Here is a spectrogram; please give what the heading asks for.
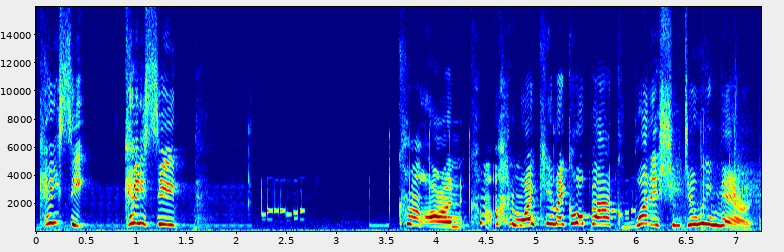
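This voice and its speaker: A woman's voice: very high-pitched, very animated, takes it slowly, pauses often, heavy background noise, exaggerated voice. A woman playing a bossy, melodramatic schoolgirl with a demanding, haughty manner in an audio drama. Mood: indignant, frantic.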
